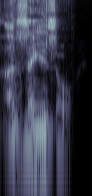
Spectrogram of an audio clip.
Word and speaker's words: Azazel: And I know a lot of people would say, oh, no, that's not how you say that name. It's Azazel. Get it out of your head. This is not the right pronunciation. The movie Fallen is the worst piece of crap ever developed because they could not get the name of the demon right.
